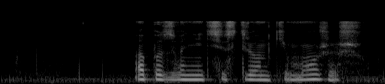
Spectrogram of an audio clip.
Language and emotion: Russian, sad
